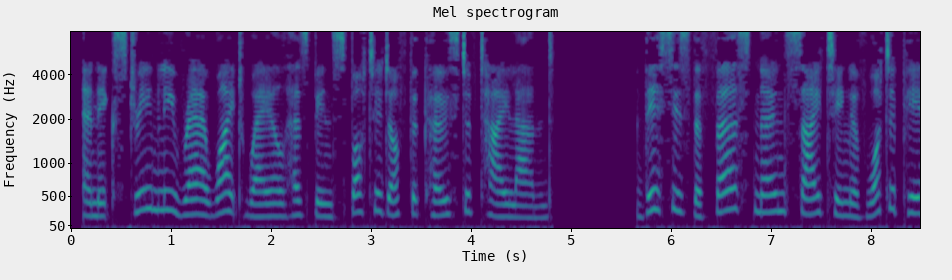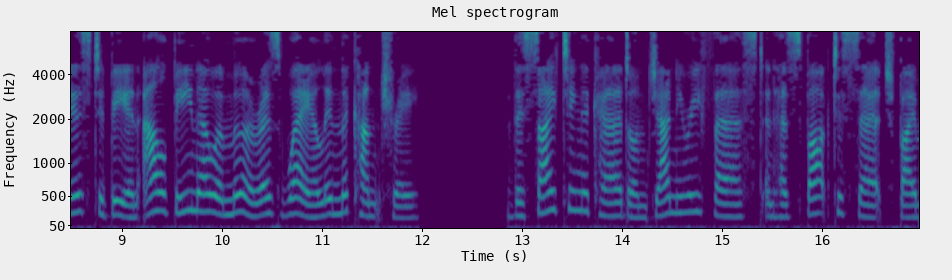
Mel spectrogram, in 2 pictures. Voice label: English Newsroom Advanced SLOW Reading; Rare Albino Omuras Whale Sighted off Thailand Coast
